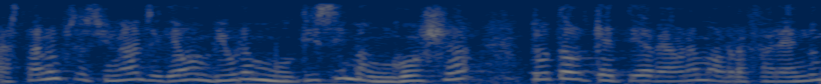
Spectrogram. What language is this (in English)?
Catalan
